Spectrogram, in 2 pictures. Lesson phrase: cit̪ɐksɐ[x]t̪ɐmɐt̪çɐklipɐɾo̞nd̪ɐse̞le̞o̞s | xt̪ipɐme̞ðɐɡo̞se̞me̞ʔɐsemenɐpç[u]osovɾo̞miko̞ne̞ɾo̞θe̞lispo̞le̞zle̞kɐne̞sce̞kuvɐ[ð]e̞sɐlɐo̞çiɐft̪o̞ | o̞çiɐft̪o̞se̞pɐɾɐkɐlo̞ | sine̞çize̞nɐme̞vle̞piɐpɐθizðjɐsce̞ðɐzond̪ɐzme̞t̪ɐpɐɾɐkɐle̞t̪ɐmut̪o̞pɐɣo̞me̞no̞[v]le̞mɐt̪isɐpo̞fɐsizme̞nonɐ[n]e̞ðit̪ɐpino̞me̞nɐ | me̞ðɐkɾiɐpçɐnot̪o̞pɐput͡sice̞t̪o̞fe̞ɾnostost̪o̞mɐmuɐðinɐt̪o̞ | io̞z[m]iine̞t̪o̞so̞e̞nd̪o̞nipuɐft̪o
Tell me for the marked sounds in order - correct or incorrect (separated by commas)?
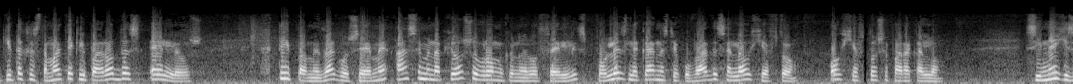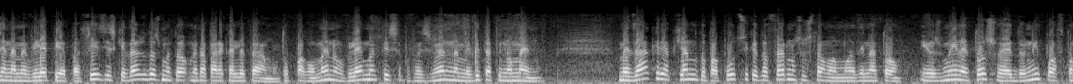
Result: incorrect, incorrect, correct, correct, incorrect, correct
